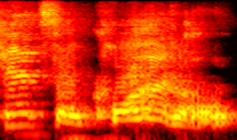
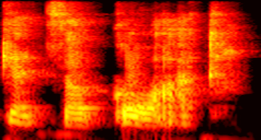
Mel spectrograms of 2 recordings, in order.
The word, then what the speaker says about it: Quetzalcoatl: And to Quetzalcoatl, there's another dimension, or I should say Quetzalcoatl. That's the proper way to say it.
